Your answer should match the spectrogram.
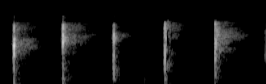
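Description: Six sharp, dry percussive slaps of cupped hands striking down the back of the arm, spaced evenly about a quarter second apart, close and alone with no talk.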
